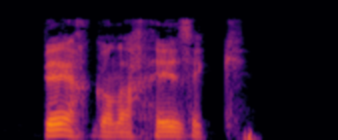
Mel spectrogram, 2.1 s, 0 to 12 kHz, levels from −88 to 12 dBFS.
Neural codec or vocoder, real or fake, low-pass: none; real; 7.2 kHz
